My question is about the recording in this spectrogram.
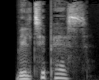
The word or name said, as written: VELTILPAS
